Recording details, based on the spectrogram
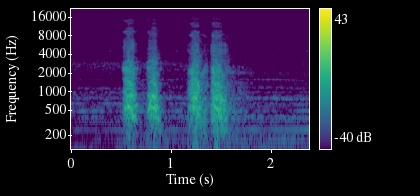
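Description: A dog in Dragon Age: Origins gives four sharp barks, two close together and then another pair after a short pause, loud and near against quiet ambience.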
